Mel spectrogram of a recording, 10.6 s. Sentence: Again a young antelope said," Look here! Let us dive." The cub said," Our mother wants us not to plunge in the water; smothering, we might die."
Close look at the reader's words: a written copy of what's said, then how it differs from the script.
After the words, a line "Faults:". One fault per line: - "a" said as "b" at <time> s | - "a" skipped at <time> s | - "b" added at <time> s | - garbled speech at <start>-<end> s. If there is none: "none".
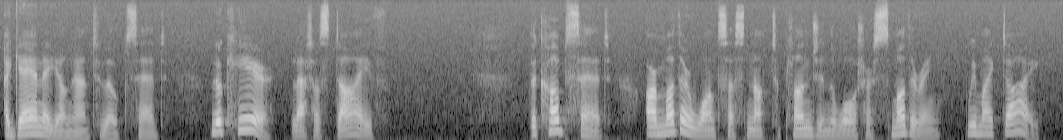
Again a young antelope said," Look here! Let us dive." The cub said," Our mother wants us not to plunge in the water; smothering, we might die."
Faults:
none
